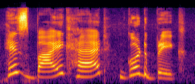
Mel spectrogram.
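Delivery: very slow, word by word; slow read-aloud. Shown as a demonstration. Teacher reading the example sentence, very slowly. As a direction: drag out each word for the class. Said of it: "तो यहाँ पे क्या लिखा है?".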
